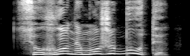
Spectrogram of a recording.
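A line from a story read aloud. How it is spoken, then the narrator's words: Indignant exclamation. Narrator (Ukrainian): обурено вигукнула Аліса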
